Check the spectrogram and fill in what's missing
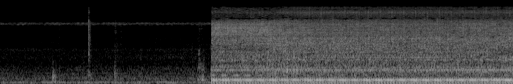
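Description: A 2009 Toyota Camry SE, fresh from an oil change, fires up after a few quiet clicks and settles into a loud, steady idle with a constant low hum close by, no talking.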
